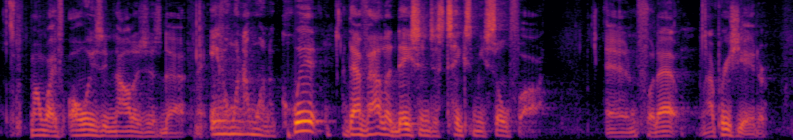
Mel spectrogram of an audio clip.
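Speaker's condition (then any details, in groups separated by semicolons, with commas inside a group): No condition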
